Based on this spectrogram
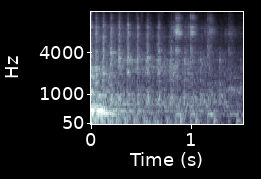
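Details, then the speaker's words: Champion dual-fuel household generator, unused for at least six months on old fuel: with choke open and a one-second squirt of carb cleaner or starting fluid, it catches on fading pops under two seconds then dies; fuel starvation from a clogged carburetor, not mechanical. "okay that's a super common um situation where basically it won't start a little bit of fuel it starts and what that does that confirms for you that it is not a mechanical issue with the engine"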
